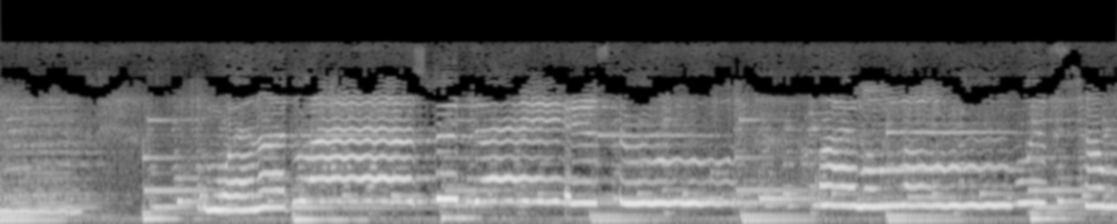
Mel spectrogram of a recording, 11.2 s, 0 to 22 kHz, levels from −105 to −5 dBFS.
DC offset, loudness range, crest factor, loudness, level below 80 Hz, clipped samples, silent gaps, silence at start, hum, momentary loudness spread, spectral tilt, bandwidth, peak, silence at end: under 0.1%; 2 LU; 12 dB; -20 LUFS; -36 dBFS; under 0.1%; none; 0 s; none; 8 LU; -7 dB/octave; 10.5 kHz; -8 dBFS; 0 s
